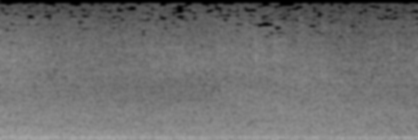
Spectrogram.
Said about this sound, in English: So, listen, where are we? What's going on? It's fall by the ocean.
